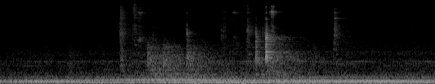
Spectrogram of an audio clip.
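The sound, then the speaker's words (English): After its door closes, a lift moves very slowly up toward the top floor, grinding with a steady low mechanical drone broken midway by several rattling clanks and scrapes before the hum carries on evenly. “The door closes and the lift continues moving. It's moving very slowly and making strange noises.”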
